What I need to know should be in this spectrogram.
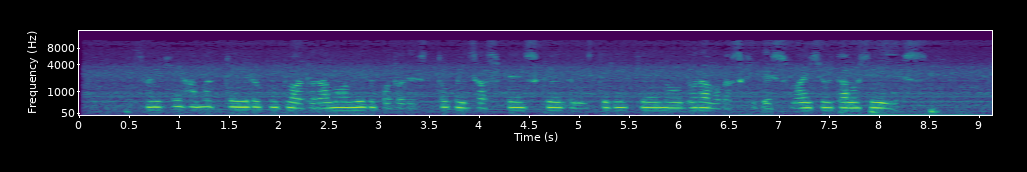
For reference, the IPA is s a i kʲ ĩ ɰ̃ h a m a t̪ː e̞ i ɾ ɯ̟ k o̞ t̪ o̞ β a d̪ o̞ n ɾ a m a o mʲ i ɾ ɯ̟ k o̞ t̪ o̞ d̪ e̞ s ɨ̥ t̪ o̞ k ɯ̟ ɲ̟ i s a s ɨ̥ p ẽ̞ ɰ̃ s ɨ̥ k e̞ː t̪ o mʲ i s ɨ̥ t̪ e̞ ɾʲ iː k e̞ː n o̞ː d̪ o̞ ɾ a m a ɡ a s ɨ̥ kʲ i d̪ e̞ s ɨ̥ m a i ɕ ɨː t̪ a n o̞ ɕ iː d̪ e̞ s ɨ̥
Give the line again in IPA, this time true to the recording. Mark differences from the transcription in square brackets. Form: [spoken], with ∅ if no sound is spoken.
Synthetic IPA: s a i kʲ ĩ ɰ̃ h a m a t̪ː e̞ i ɾ ɯ̟ k o̞ t̪ o̞ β a d̪ o̞ [∅] ɾ a m a o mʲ i ɾ ɯ̟ k o̞ t̪ o̞ d̪ e̞ s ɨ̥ t̪ o̞ k ɯ̟ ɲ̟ i s a s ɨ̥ p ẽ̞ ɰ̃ s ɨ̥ k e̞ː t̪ o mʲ i s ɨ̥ t̪ e̞ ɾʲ iː k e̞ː n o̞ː d̪ o̞ ɾ a m a ɡ a s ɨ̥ kʲ i d̪ e̞ s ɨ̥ m a i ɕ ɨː t̪ a n o̞ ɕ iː d̪ e̞ s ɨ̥

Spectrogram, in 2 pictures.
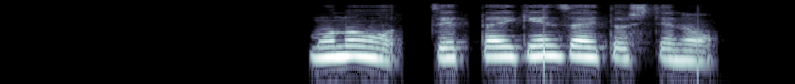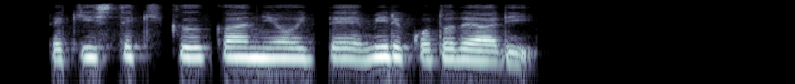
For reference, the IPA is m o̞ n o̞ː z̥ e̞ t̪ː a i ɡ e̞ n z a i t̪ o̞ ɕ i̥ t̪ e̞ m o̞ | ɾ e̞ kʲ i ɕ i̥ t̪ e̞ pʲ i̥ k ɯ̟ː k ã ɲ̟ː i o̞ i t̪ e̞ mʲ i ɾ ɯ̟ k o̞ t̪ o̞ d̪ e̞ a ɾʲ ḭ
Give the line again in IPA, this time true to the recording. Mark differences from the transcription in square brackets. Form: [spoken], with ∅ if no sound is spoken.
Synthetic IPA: m o̞ n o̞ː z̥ e̞ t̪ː a i ɡ [ẽ̞] n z a i t̪ o̞ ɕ i̥ t̪ e̞ [n] o̞ | ɾ e̞ kʲ i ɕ i̥ t̪ e̞ [kʲ] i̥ k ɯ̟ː k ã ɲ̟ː i o̞ i t̪ e̞ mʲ i ɾ ɯ̟ k o̞ t̪ o̞ d̪ e̞ a ɾʲ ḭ

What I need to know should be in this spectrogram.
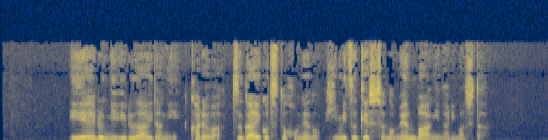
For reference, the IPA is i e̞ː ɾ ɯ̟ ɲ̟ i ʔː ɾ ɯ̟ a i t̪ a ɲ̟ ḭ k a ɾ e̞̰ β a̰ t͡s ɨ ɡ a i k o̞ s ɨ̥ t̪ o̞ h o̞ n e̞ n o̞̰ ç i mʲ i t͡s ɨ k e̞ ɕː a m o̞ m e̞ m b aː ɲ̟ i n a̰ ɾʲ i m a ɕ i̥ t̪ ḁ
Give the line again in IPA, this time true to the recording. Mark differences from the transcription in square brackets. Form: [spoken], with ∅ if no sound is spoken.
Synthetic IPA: i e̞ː ɾ ɯ̟ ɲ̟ i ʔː ɾ ɯ̟ a i [d̪] a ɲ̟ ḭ k a ɾ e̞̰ β a̰ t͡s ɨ ɡ a i k o̞ [t͡s] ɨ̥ t̪ o̞ h o̞ n e̞ n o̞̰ ç i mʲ i t͡s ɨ k e̞ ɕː a [n] o̞ m [ẽ̞] m b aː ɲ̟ i n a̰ ɾʲ i m a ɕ i̥ t̪ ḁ

